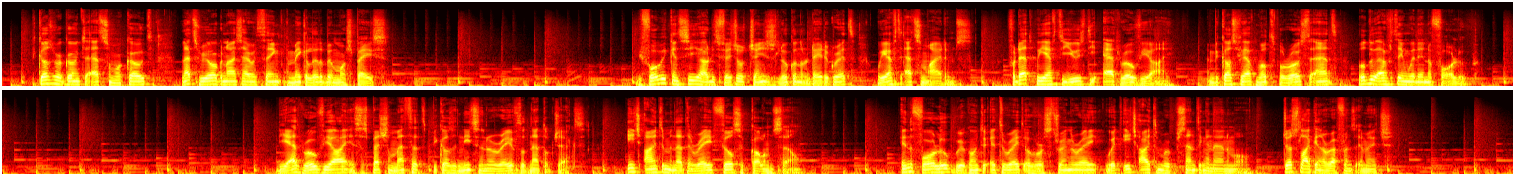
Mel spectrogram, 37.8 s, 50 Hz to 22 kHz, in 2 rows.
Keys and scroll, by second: 13.0 ctrl+space, 16.1 ctrl+shift+i, 17.7 ctrl+space, 22.6 ctrl+space, 25.8 ctrl+space.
